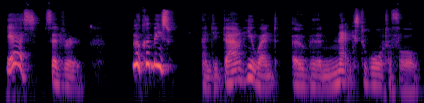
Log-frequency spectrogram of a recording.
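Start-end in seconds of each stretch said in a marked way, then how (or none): 0.0-0.5 very high, loud little yes; Roo's squeak. A narrator's reading. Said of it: "squeaked Roo". 1.7-2.2 very high, very loud squeal, cut off; Roo squeaking. A narrator's reading. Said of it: "squeaked Roo".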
